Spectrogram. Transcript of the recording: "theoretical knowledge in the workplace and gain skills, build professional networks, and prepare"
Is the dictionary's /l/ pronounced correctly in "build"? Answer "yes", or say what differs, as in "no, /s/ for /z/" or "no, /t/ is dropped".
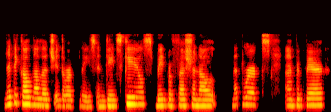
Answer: no, /l/ is dropped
